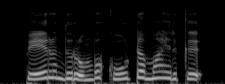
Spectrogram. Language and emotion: Tamil, sad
